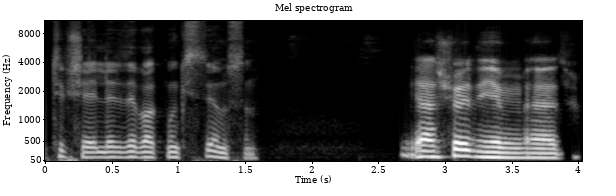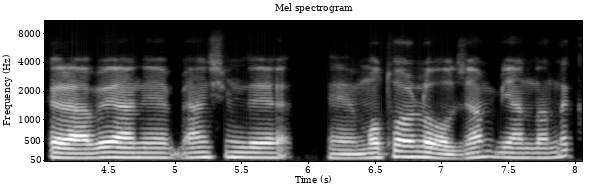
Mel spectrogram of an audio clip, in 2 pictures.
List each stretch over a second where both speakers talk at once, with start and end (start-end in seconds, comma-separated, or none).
none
